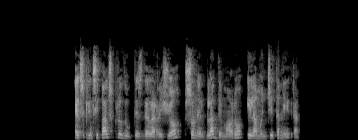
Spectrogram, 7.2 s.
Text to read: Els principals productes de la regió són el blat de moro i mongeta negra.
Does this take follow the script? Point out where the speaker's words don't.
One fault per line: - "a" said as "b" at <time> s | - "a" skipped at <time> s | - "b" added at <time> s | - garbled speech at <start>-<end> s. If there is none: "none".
- "la" added at 5.1 s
